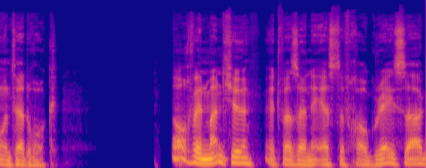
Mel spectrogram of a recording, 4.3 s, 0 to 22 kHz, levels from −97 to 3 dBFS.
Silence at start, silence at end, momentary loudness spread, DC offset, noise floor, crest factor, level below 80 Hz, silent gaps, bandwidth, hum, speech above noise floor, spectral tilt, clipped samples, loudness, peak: 0 s; 0 s; 10 LU; under 0.1%; under -90 dBFS; 18 dB; -50 dBFS; 1.00-1.55 s, 1.62-1.71 s; 16 kHz; none; over 66 dB; -6.5 dB/octave; under 0.1%; -25 LUFS; -6 dBFS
